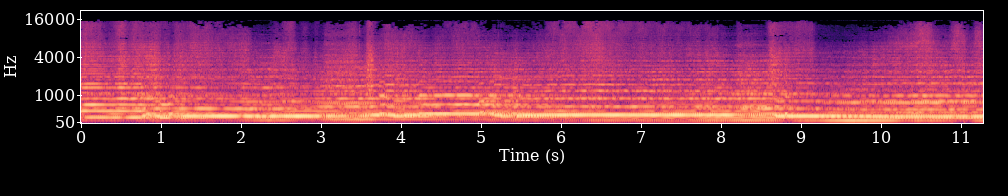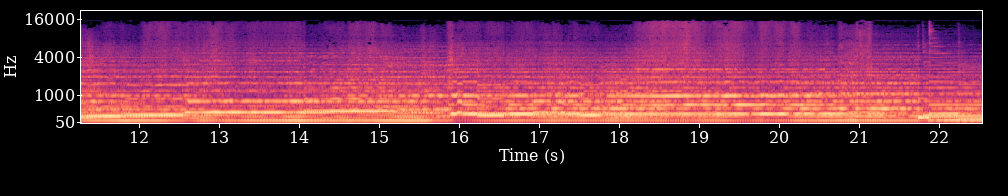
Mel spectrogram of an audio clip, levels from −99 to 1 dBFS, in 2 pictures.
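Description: Gain pumping runs throughout: the gain swings by around 10 dB, likely from excessive gain driving a fast limiter.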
